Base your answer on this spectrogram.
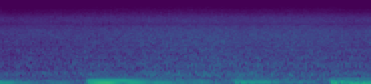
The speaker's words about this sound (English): Lots of water is cascading down from a man-made hillside right next to an overpass. Don't forget, this entire park, all the grass, the bushes, trees, the rocks, they've all been put here by people.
